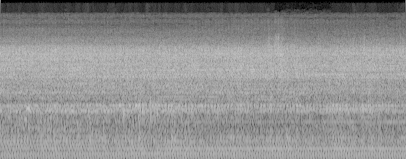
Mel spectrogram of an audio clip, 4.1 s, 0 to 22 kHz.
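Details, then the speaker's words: RV generator carrying the air conditioner plus a toaster: a firm, steady drone holding pitch without surging or hunting, normal under load. An open-frame unit, reading 64 dB at roughly 25 feet, inaudible inside the trailer beside it. "It says it's 64 decibels, even though it's an open frame unit. It's not too bad. I can't even hear it inside the trailer, and it's right beside it, so it's okay."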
